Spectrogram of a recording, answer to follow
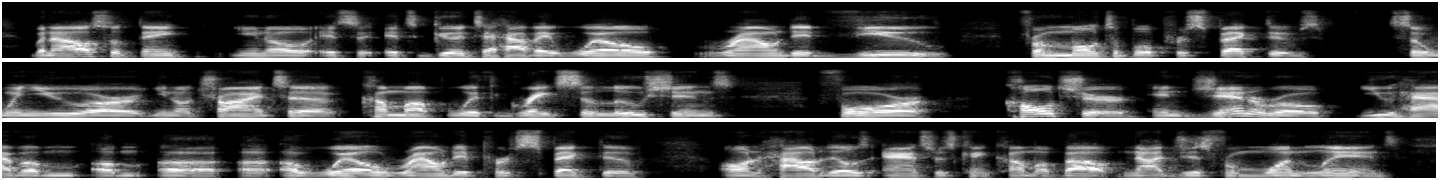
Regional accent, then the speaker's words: San Diego, California, United States; also born or lived in Cle Elum, Washington; I was born he, in San Diego, California. I grew up here for about a good twenty-two years

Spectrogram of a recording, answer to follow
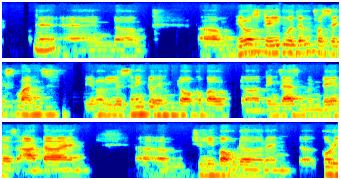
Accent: Kerala, India; I am from Kerala

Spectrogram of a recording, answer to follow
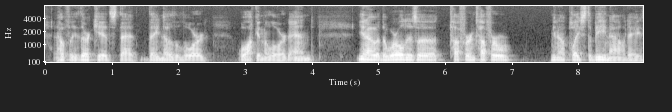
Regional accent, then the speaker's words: Williamsport, Pennsylvania, United States; moved away as an adult; also born or lived in Akron, Ohio; now in Greenville, United States; grew up in Williamsport, Pennsylvania. That's my hometown

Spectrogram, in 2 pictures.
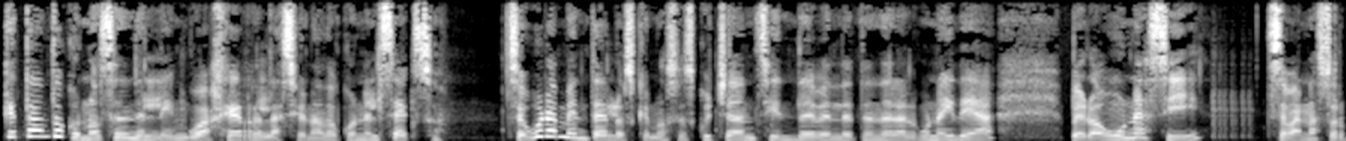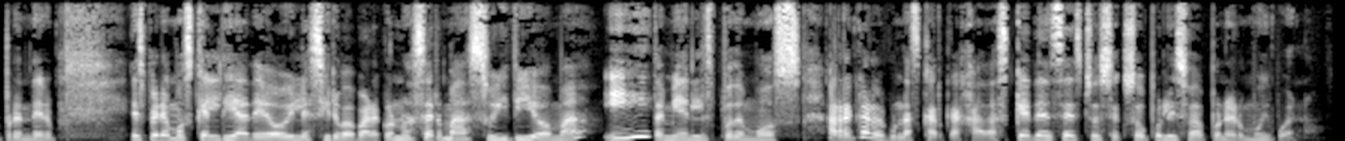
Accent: Mexico; donde vivimos, nuestra querida México, que fue donde yo nací

